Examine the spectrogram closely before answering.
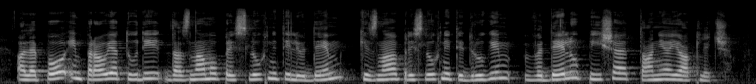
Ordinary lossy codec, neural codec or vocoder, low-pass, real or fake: none; none; 14.4 kHz; real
